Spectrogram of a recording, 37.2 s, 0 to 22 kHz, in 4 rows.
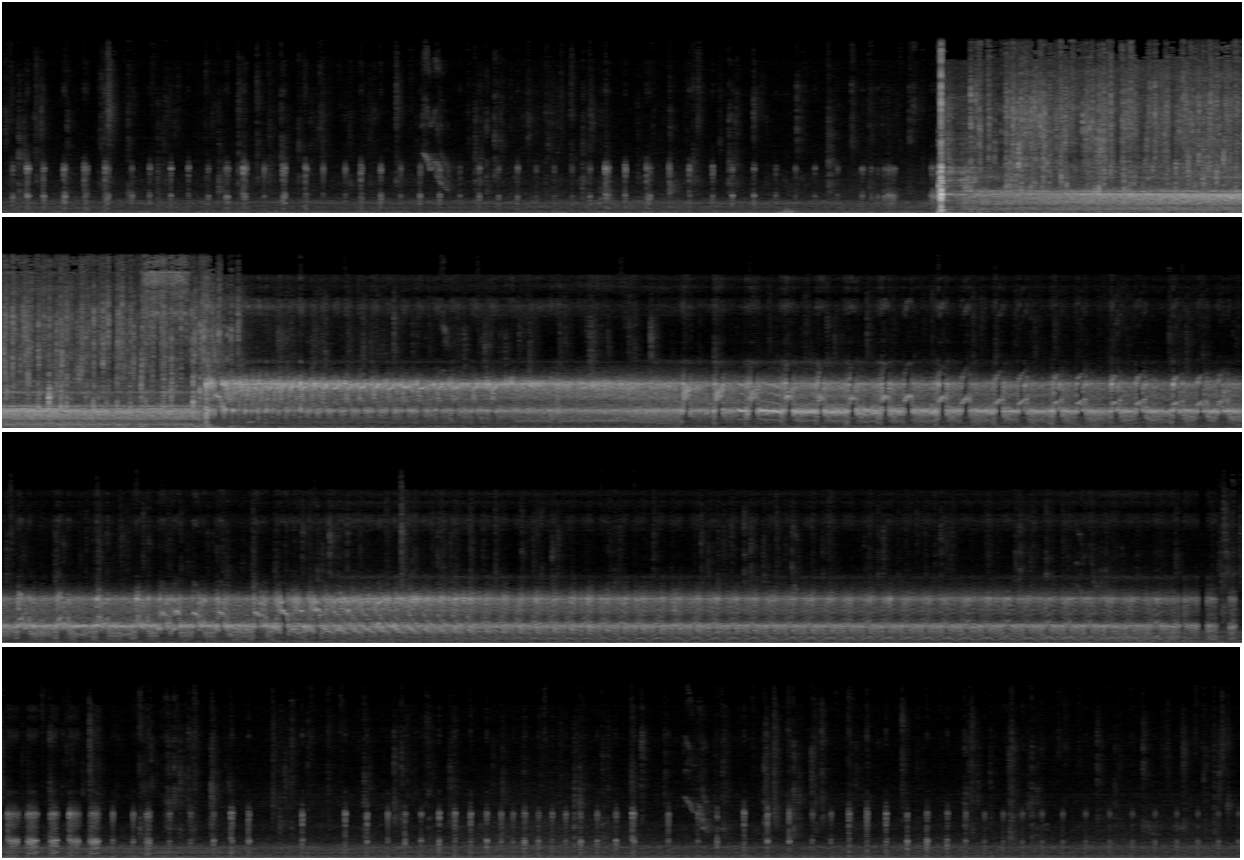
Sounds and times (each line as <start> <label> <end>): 7.0 Foot shower 11.1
